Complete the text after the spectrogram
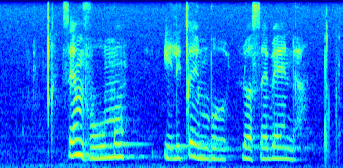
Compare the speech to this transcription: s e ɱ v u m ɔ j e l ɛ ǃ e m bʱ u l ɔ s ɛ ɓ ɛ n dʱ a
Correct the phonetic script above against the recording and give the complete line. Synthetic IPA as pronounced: s e ɱ v u m ɔ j e l i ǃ e m bʱ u l ɔ s ɛ ɓ ɛː n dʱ a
